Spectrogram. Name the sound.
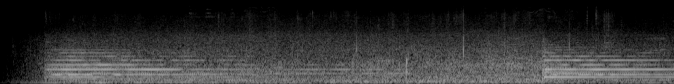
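church bells ringing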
